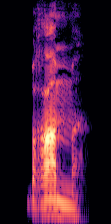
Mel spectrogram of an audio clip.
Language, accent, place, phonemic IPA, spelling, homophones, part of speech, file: French, France, Lyon, /bʁam/, brame, brament / brames, verb, LL-Q150 (fra)-brame.wav
- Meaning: inflection of bramer: 1. first/third-person singular present indicative/subjunctive 2. second-person singular imperative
